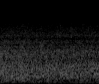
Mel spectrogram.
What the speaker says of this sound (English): Yeah, it might be the Rejoin River.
